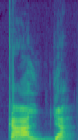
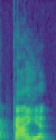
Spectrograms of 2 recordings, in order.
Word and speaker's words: calha: Mas o fonema correto é calha. E tem alguns lugares que o pessoal não pronuncia esse LH como lh. Eles pronunciam como um i. E aí fica caia.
